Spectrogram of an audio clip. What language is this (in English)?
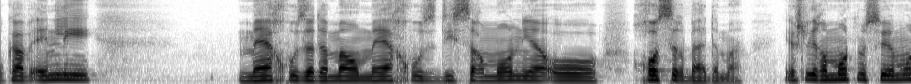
Hebrew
